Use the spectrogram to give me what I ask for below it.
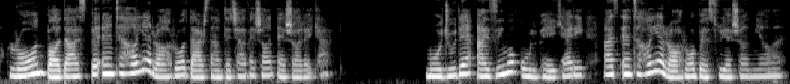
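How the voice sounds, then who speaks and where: Mellow woman reading an audiobook. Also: on the high side. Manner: expressive storytelling, dropping to a hush in tense moments. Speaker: audiobook reader. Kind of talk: audiobook narration.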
